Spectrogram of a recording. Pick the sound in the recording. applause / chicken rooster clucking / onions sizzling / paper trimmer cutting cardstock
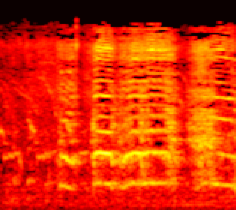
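chicken rooster clucking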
